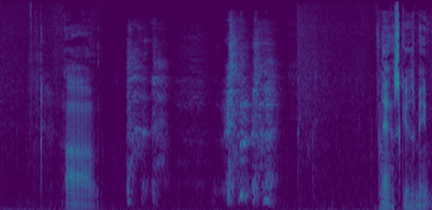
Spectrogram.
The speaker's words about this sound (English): A little cough there.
